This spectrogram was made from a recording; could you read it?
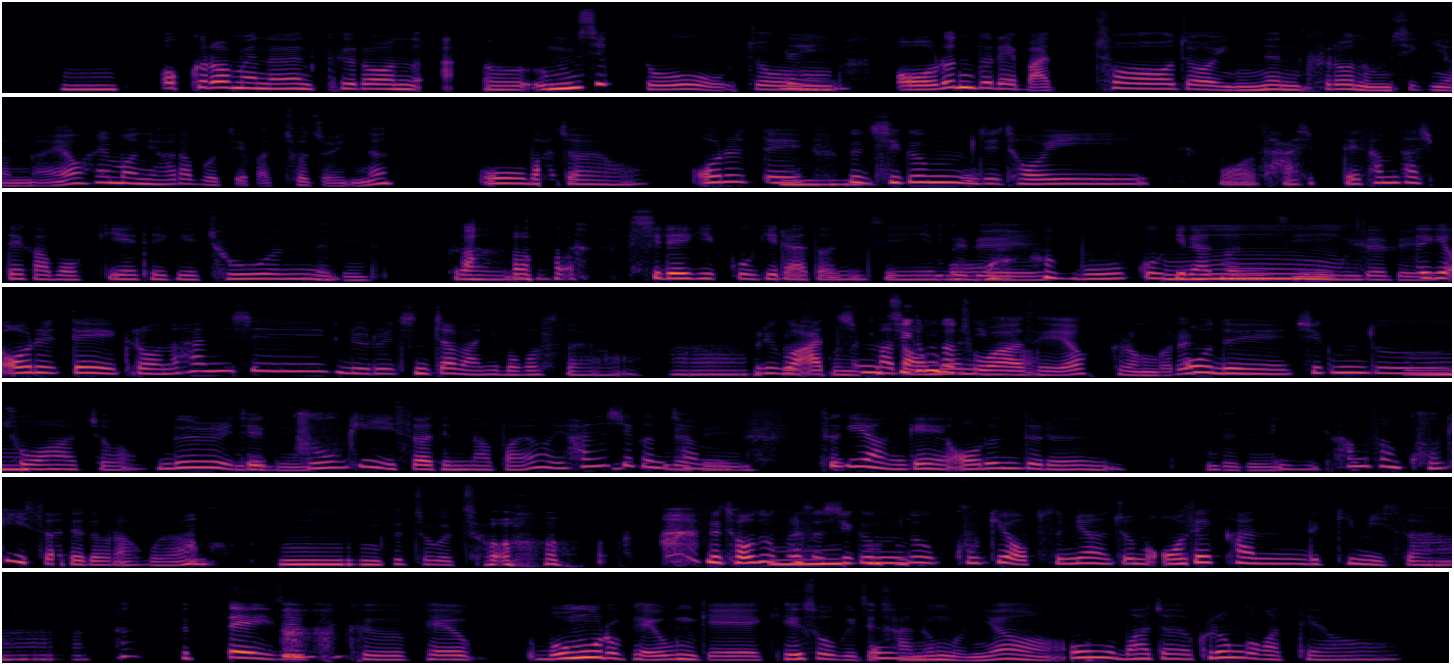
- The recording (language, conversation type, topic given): Korean, podcast, 할머니·할아버지에게서 배운 문화가 있나요?
- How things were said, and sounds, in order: laugh; tapping; laugh; laugh; gasp; laugh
